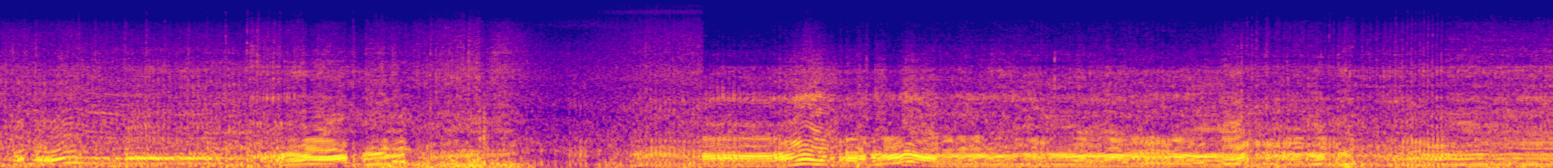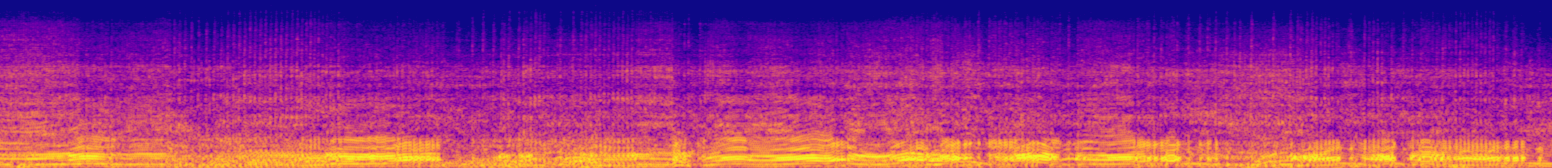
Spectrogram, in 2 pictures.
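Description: Husqvarna enduro dirt bike engine heard close up on rough rocky ground, its revs rising and falling constantly as the throttle is worked. It drops off briefly about five seconds in, then picks up again.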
